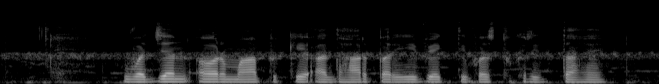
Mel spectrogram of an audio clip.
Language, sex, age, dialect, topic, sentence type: Hindi, male, 18-24, Awadhi Bundeli, agriculture, statement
